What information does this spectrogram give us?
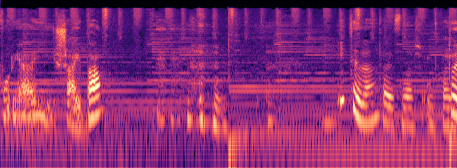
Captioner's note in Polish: śmiech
